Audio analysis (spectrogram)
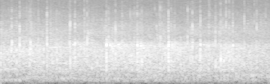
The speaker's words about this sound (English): If you wouldn't mind, give another round of applause for our moms in the room.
